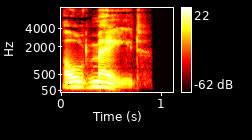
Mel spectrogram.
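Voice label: "old-maid", British English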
